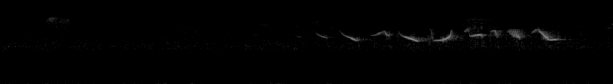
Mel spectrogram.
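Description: Chestnut-bellied seed finch singing a fast, varied run of sweet, high slurred whistles and warbles over about three seconds, against a steady background hiss.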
